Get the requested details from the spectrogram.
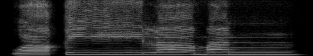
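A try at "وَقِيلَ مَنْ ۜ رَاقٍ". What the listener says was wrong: Belum, lanya masih naik. Waqilaman raq.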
